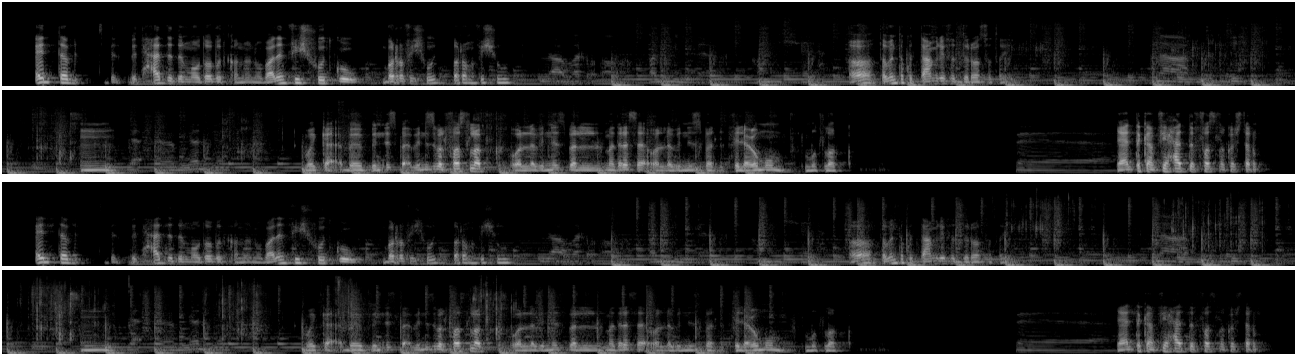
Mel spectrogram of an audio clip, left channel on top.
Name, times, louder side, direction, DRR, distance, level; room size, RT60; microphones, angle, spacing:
voice 1, 0.3-0.8 1.1-5.1 8.5-10.1 13.7-14.1 15.9-21.3 24.1-25.5, left 3 dB, 75° left, 0.8 m, -31 dB
sound 1, 1.3-20.9, right 1 dB, 45° right, 2.9 m, -44 dB
voice 2, 5.4-8.3 11.5-12.5 14.2-15.3 16.4-16.7 21.7-21.8 23.1-24.1, left 1 dB, 15° left, 1.1 m, -49 dB
sound 2, 9.9-10.9 11.4-12.6 13.1-14.6 14.9-15.7 16.1-17.0 17.6-18.3, right 7 dB, 70° right, 1.9 m, -50 dB
25.5 x 9.4 x 2.7 m
head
